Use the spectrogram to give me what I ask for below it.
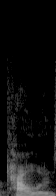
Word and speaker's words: Kowloon: Or Kowloon, sorry. I'm bad at pronouncing that properly. I always say a Kowloon kind of thing when it should be Kowloon. It's spelled K-A or K-O-W though.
